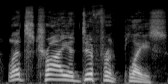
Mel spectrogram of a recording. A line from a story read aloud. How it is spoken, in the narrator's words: yelled back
